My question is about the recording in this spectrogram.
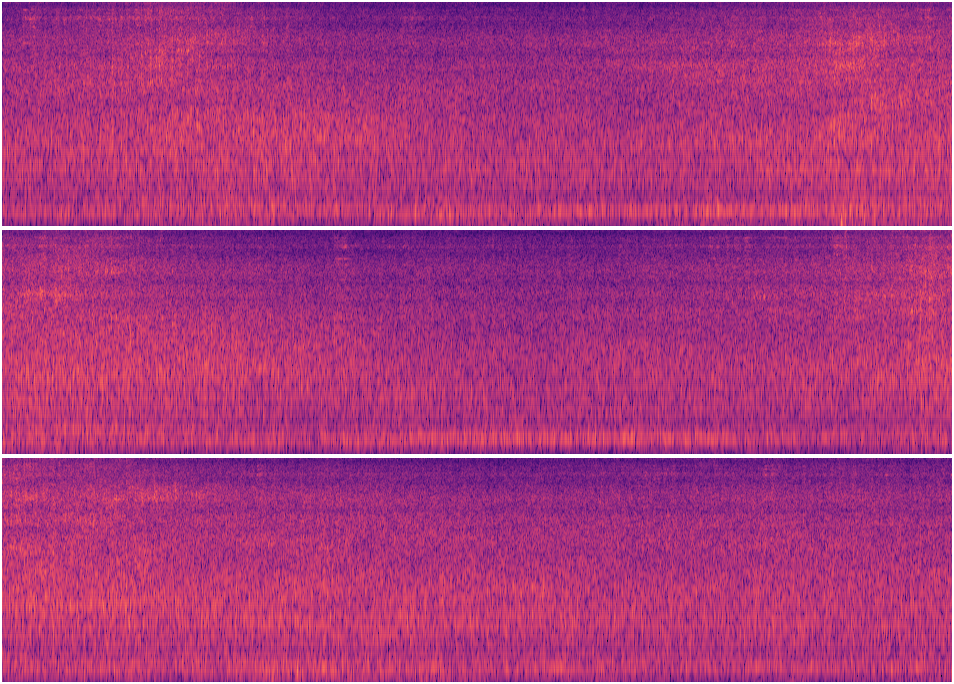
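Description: Standard gauge tinplate electric toy trains running on three-rail steel track: a steady metallic rolling rumble of wheels and motors, which swells a few times as a train passes close by.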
